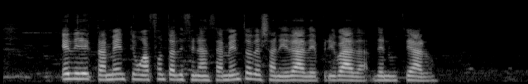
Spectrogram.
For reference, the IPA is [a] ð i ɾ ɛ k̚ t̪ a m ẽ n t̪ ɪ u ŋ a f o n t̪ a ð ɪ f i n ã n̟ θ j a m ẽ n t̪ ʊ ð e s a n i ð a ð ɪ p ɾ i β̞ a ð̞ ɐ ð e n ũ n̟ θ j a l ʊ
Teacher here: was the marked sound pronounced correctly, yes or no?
no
